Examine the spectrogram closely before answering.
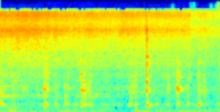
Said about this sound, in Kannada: ಸ್ವಲ್ಪ ಎಣ್ಣೆ ಹಾಕಿ ಈರುಳ್ಳಿ ಹಾಕಿ ಫ್ರೈ ಮಾಡಿ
